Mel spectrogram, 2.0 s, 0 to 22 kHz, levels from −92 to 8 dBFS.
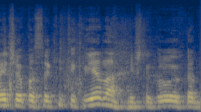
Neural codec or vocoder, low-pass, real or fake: codec, 44.1 kHz, 7.8 kbps, Pupu-Codec; 19.8 kHz; fake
